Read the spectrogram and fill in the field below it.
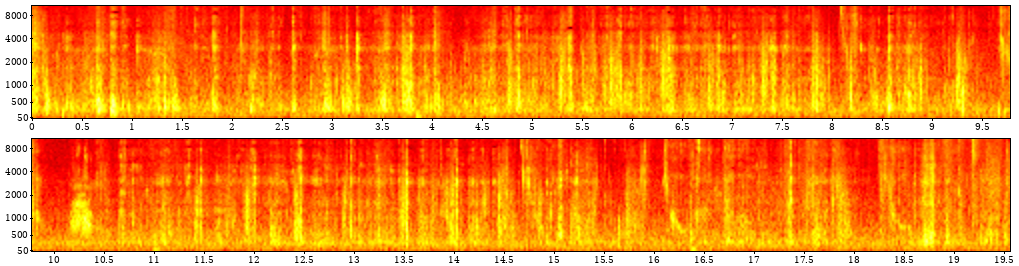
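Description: A woman chews food wetly and loudly close to a microphone.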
